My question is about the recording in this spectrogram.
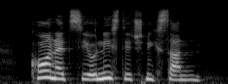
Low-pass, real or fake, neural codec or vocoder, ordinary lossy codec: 14.4 kHz; real; none; none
